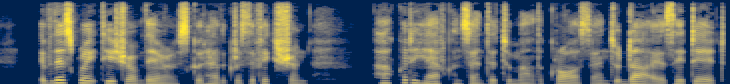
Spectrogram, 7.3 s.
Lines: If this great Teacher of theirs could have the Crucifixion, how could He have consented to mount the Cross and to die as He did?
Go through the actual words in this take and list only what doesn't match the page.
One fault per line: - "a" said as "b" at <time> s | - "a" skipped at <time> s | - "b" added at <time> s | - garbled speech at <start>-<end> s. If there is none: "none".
none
